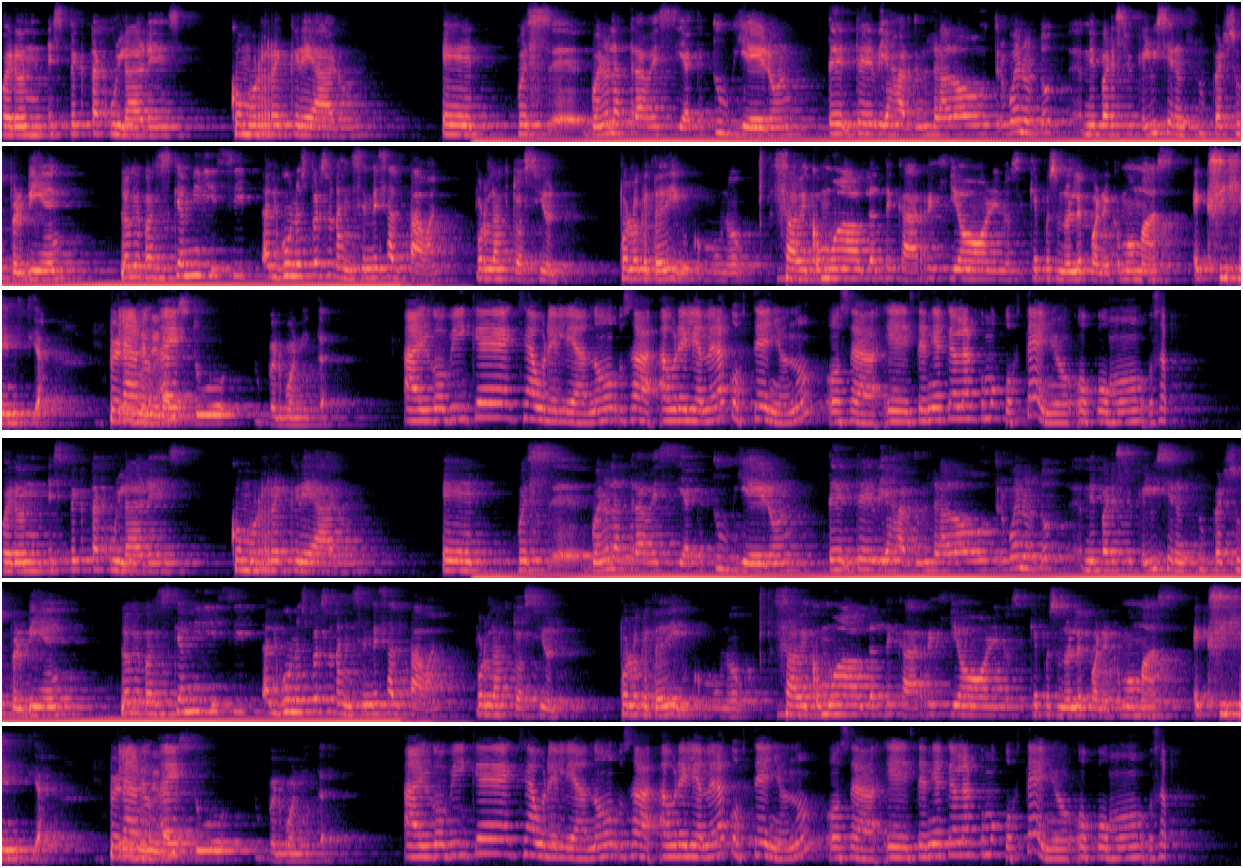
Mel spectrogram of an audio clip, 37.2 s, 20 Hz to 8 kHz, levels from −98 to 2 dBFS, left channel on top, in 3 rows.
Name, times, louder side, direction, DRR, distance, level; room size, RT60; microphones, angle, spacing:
voice 1, 0.0-1.8 2.3-3.7 4.4-4.8 5.2-13.0 13.6-16.8 17.1-18.0 18.6-19.8 20.1-25.3 25.9-27.0 27.5-28.1, left 2 dB, 70° left, 2.4 m, -31 dB
sound 1, 4.7-16.4, right 2 dB, 65° right, 3.7 m, -31 dB
voice 2, 20.1-20.5 25.9-26.6 28.8-36.4, left 2 dB, 20° left, 0.9 m, -33 dB
27.5 x 22.0 x 6.6 m
head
